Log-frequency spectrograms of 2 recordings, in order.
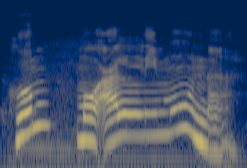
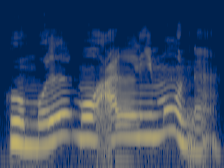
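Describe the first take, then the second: First: The two words are said separately. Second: The words are joined with a linking vowel.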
